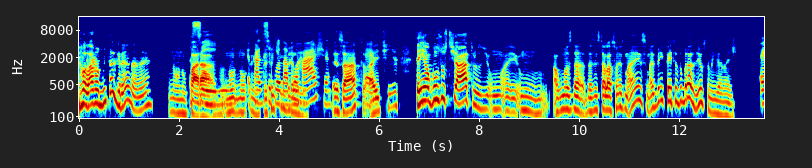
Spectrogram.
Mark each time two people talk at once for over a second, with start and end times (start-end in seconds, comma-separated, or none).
2.2-4.6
